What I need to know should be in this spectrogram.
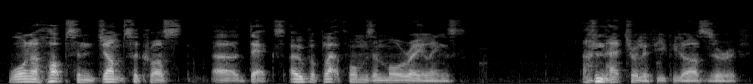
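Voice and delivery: plain reading voice

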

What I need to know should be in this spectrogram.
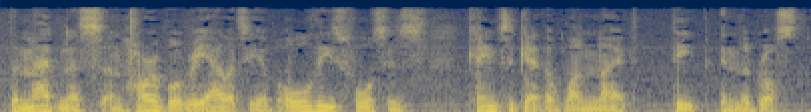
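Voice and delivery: plain reading voice

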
